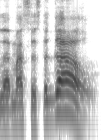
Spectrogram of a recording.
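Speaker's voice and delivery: acted-out, re-enacted scream. Recounting a fight where Wizard got beaten, the speaker acts out retelling a scream. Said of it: "Now I'm screaming".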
